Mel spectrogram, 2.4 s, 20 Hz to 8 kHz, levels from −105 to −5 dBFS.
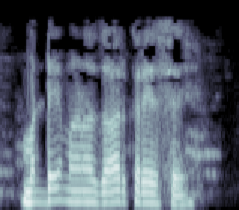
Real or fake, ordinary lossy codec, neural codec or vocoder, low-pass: real; MP3, 24 kbps; none; 7.2 kHz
